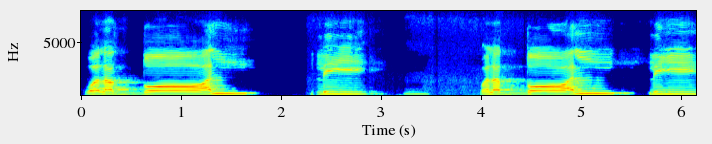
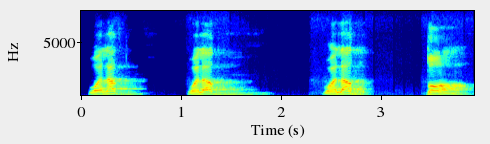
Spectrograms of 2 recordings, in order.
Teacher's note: Gabung dalam satu makhraj yang kita sebutkan idgham.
